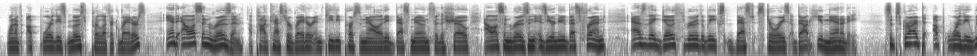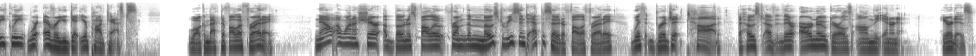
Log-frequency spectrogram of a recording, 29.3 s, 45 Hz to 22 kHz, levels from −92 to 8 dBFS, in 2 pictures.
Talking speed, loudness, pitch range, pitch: 170 wpm, -18 LUFS, 110-140 Hz, 120 Hz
